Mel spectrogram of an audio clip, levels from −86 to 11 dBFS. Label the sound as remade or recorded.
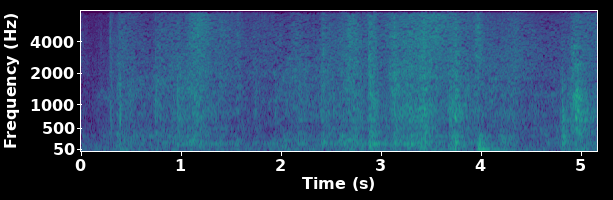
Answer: recorded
